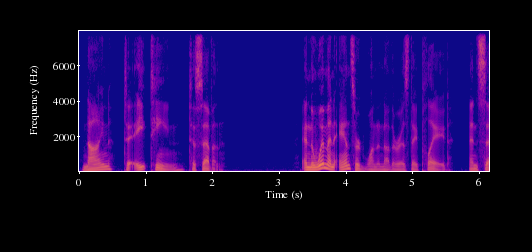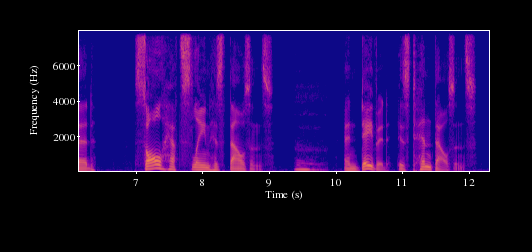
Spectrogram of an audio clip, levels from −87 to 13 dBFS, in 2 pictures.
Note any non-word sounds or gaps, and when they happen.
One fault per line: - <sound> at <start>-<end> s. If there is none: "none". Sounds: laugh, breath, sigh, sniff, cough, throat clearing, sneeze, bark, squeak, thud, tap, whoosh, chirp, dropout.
- sigh at 9.4-9.9 s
